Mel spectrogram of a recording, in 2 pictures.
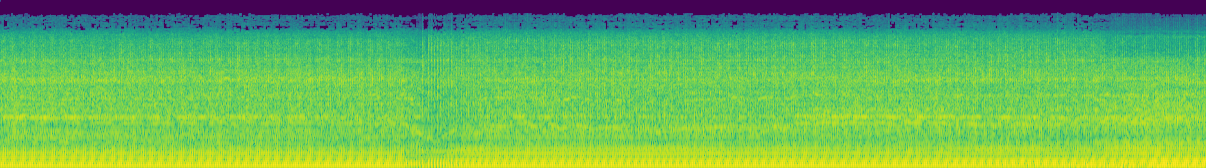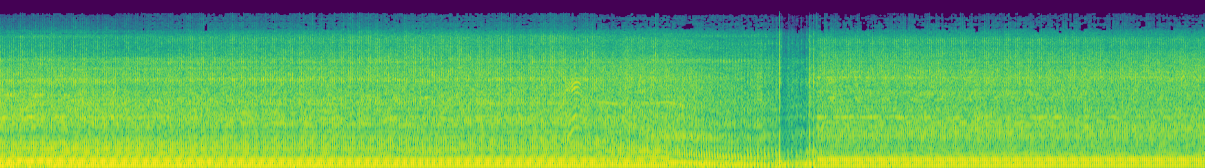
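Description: Gas-powered two-man earth auger running steadily as it bores a footing hole in the soil. Its engine pitch sags under load about five seconds in and again near the end before picking back up.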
